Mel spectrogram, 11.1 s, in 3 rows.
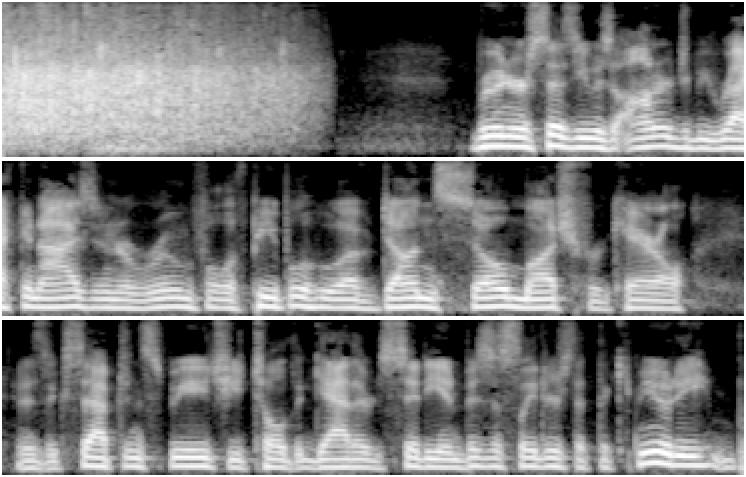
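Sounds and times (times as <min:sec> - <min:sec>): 
audience applause: 0:00.0 - 0:01.7
speech: 0:02.4 - 0:11.1.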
